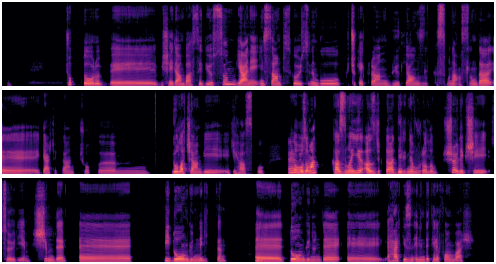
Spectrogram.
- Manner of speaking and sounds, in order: other background noise; tsk
- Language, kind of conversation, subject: Turkish, podcast, Telefonu masadan kaldırmak buluşmaları nasıl etkiler, sence?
